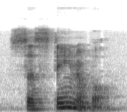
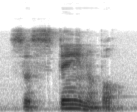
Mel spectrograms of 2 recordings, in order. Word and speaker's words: sustainable: the word sustainable sustainable how many syllables do you think this word has if you said four you're correct sir Stane bull sustainable know where do you think the stress goes in this work the stress goes over the second syllable stained so it should be a little bit louder than the rest of them sustainable sustainable now let's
